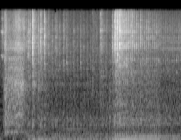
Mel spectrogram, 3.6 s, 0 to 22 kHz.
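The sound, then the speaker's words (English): A Farmall M tractor engine in Iowa runs with a steady low rumble and mechanical clatter, surging louder partway through as it revs, continuous. “The M farm all there, we bought it in 1980.”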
